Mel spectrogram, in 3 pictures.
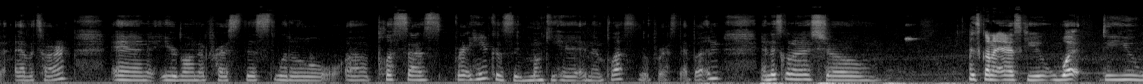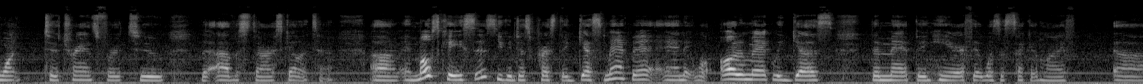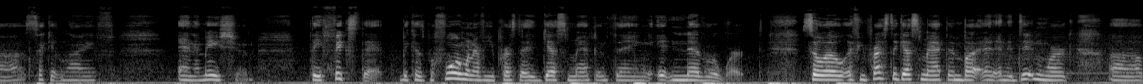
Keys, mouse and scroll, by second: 11.1-34.2 drag.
